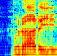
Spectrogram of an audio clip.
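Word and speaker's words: 므라리: 아예 무라리 원래 이렇게 발음하는 거예요.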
